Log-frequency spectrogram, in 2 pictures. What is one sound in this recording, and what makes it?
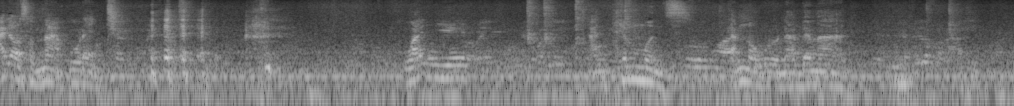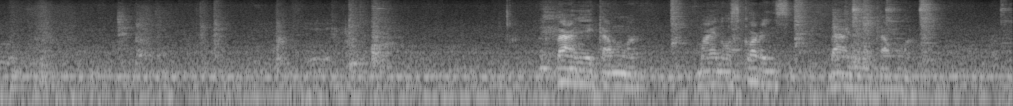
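A young man talks casually and laughs close by.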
